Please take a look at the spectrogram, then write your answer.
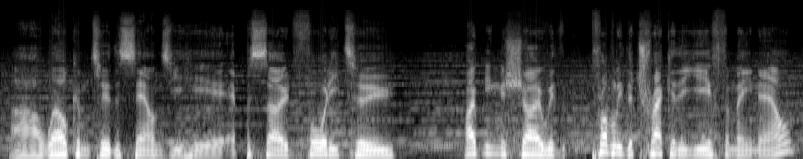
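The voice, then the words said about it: Sick, congested voice. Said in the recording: “You'll have to excuse my voice, I have a little bit of man flu.”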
